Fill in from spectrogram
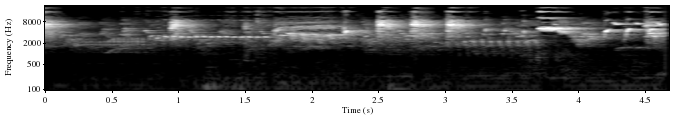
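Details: Chatter from budgerigars, zebra finches, the 'roz' bird and a canary, compared to birds talking among themselves; a fast pulsed trill, warbled phrases and thin high whistles overlapping.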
